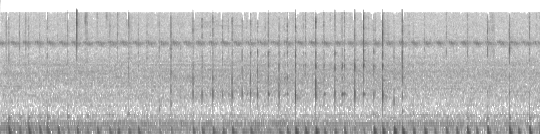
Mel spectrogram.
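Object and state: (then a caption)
Small glass jar of water with metal lid, tapped. A small glass jar, partly filled with water and topped with a metal lid, is held beside the mic and tapped with the fingertips and nails. About twenty quick taps land as soft low thuds, some with bright clicky edges, each dying away almost at once over a faint steady low hum.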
